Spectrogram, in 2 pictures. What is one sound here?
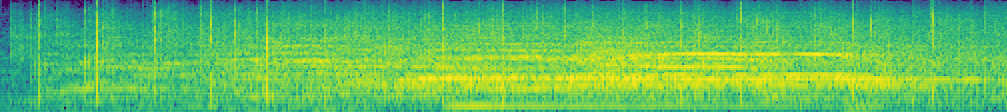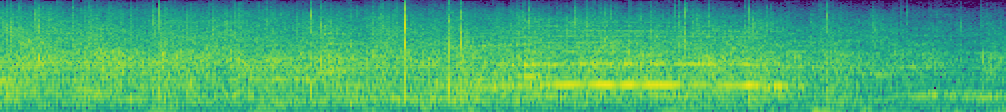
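Women in an audience cheer and whoop.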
